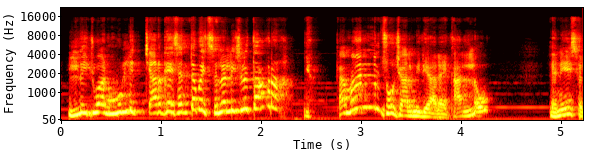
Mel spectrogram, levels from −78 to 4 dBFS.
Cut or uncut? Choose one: cut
